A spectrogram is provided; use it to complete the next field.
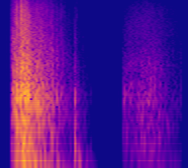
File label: step boots gravel light jump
